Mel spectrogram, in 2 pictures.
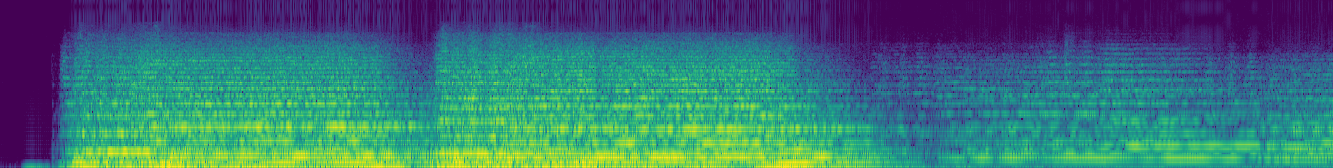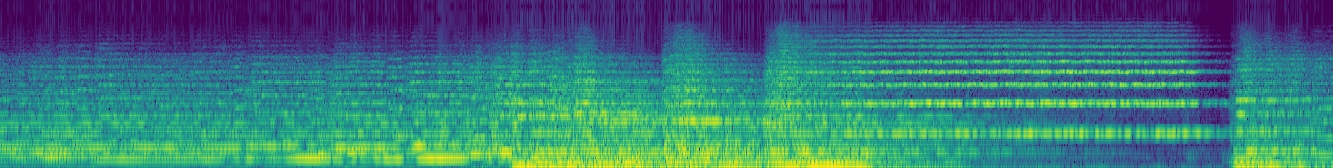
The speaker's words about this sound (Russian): сейчас мы посмотрим это на примере финала пятой симфонии Бетховена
